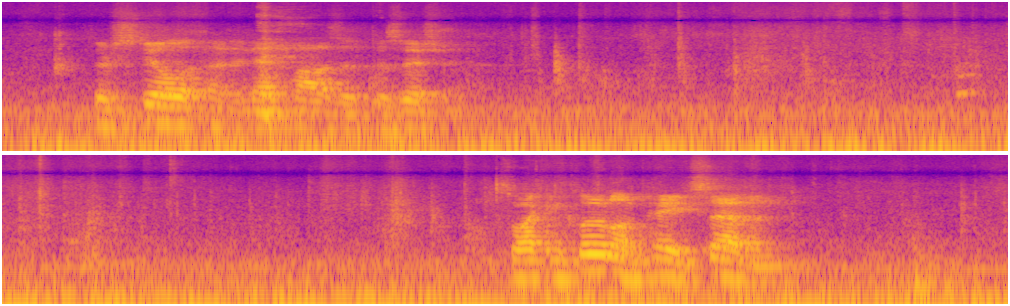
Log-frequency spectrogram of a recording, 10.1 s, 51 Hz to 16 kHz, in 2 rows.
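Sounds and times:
steady low hum: 0.0 - 10.0
paper rustling: 2.6 - 10.0.

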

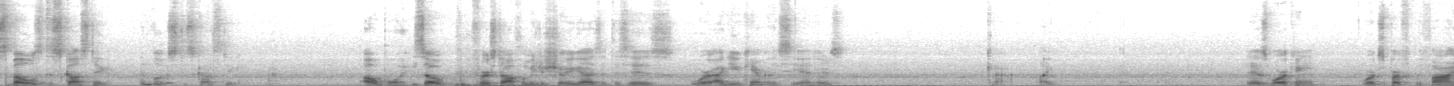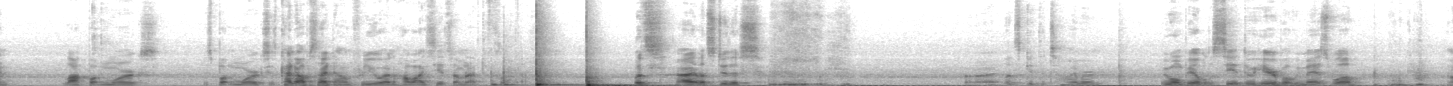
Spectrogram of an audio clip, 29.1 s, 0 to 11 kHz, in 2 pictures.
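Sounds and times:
room noise: 0.0 - 29.0
steady low hum: 0.0 - 29.0.

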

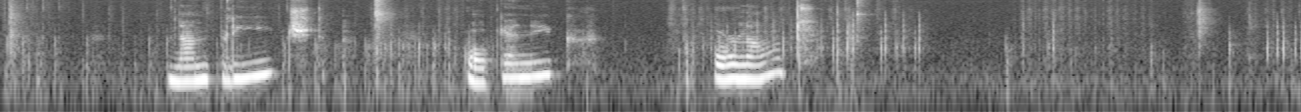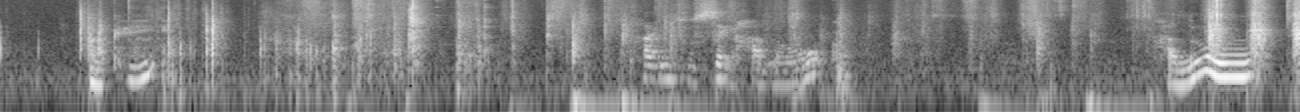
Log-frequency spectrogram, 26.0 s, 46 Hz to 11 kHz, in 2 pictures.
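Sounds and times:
crinkling packaging: 0.0 - 4.7, 6.7 - 9.3, 13.8 - 17.8.

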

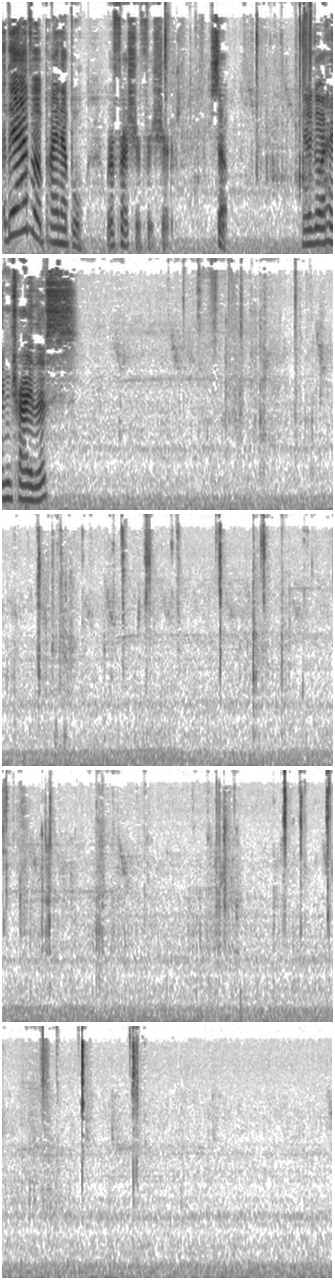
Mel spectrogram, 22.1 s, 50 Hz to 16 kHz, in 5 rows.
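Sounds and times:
low steady hum: 0.0 - 22.0
mouth chewing clicks and smacks: 6.6 - 20.5
person sipping a drink: 6.9 - 10.8.

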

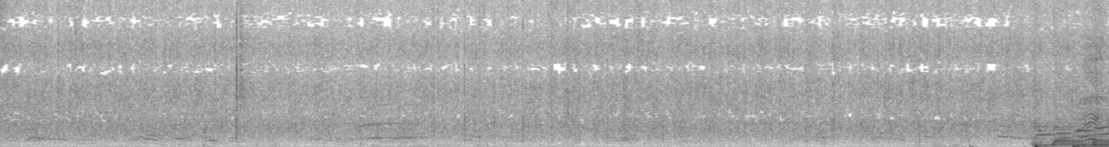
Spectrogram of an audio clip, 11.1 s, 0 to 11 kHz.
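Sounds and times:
audience applauding: 7.8 - 11.0.

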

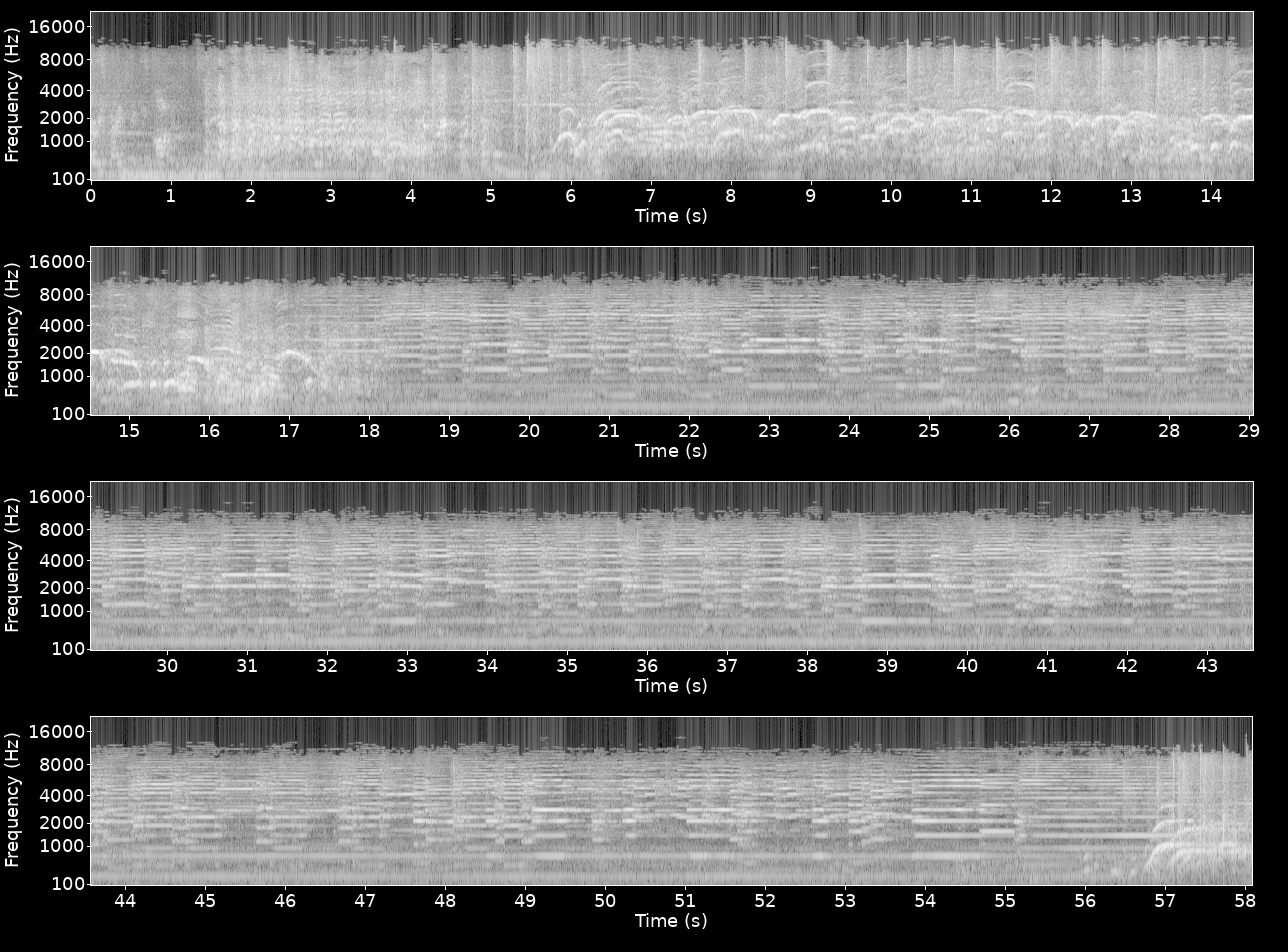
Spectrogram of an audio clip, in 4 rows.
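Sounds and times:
bagpipe music: 0.0 - 58.0.

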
